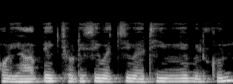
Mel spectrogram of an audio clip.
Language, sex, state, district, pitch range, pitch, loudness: Hindi, male, Bihar, Kishanganj, 135-145 Hz, 140 Hz, -16 LUFS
